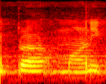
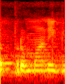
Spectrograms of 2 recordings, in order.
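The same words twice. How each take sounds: First: प्रामाणिक with a long first aa, pram-aa-nik; correct form shown. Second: प्रमाणिक with a short pra, marked wrong; wrong form shown. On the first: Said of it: "प्रामाणिक होता है". (प्रामाणिक लंबे प्रा के साथ, सही रूप) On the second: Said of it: "प्रमाणिक नहीं होता". (प्रमाणिक छोटे प्र के साथ, गलत रूप) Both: Shown as a demonstration.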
